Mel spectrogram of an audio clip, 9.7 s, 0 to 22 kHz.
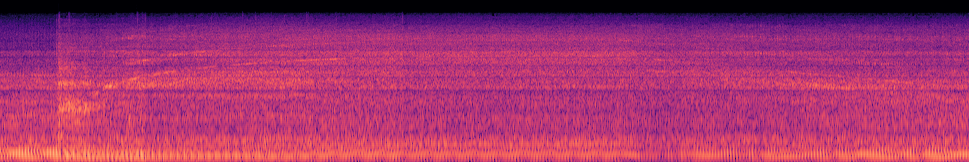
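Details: Yamaha 1000 W generator at maximum load after reaming carburettor jets to cure idle surging: holds one steady, even drone with no rising and falling of speed; running smoothly.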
